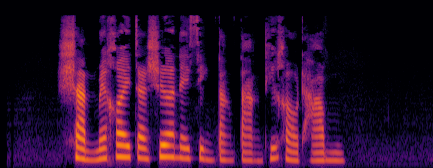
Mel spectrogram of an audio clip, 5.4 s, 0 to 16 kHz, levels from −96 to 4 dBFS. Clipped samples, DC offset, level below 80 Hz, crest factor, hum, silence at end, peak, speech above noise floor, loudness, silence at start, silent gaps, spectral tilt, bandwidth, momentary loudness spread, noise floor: under 0.1%; under 0.1%; -80 dBFS; 24 dB; none; 1.15 s; -6 dBFS; 45 dB; -27 LUFS; 0.75 s; none; -4 dB/octave; 11.5 kHz; 13 LU; -72 dBFS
